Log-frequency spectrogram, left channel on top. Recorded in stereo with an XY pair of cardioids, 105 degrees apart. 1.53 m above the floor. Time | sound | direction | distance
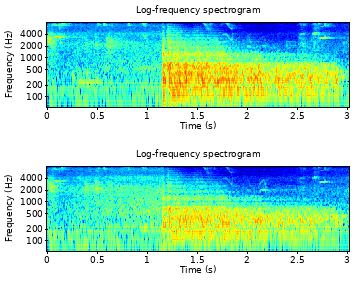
1.1 | an explosion | 55° left | 2 m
